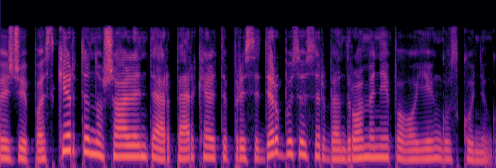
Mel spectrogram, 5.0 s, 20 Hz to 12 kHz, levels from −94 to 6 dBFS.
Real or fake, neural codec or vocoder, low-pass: real; none; 7.2 kHz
